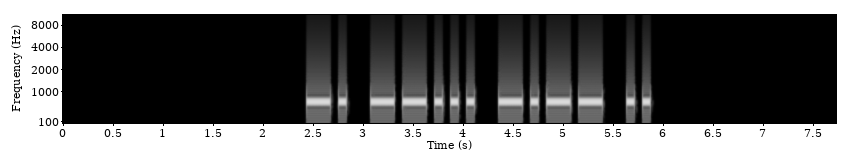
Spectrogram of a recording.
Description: Morse code, heard as a keyed tone, about 16 wpm, 700 Hz. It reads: N7YI
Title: USA Call Signs - 4 Characters - Repeated 2x - 15wpm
